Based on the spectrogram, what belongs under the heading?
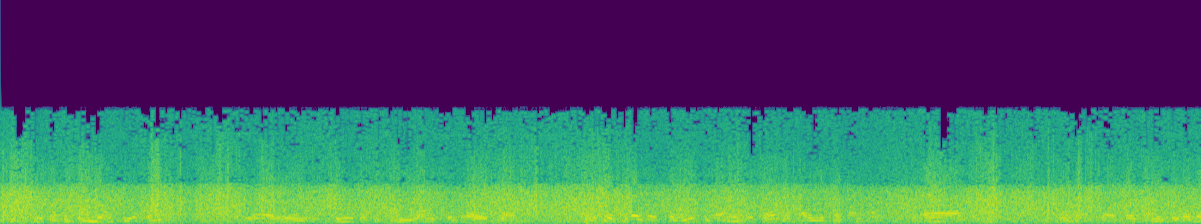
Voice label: R. Western 3.305MHz

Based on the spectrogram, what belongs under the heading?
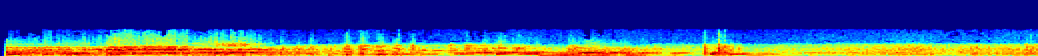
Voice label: Radio Republik Indonesia Palangkaraya 3325kHz

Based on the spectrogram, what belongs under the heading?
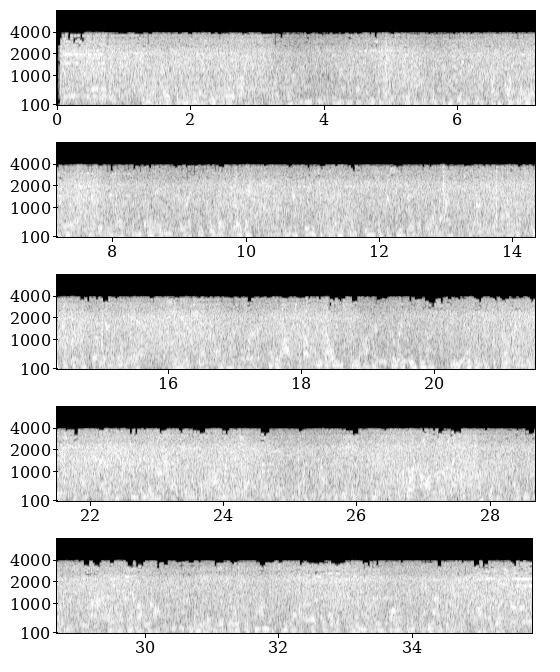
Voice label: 5070kHz; WWCR

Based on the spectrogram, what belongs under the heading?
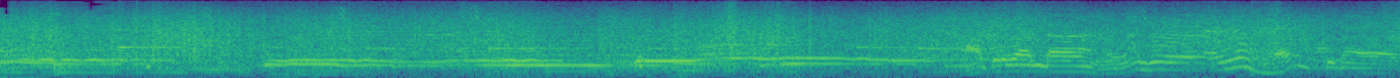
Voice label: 5030kHz; Radio Television Malaysia Sarawak

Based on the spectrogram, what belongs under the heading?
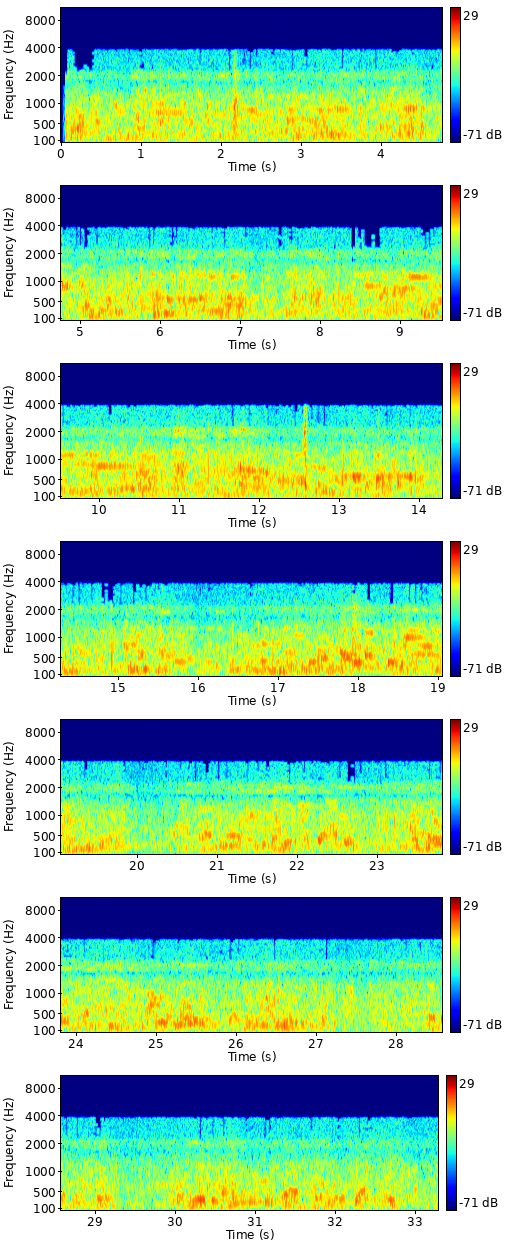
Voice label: Radio Senado 5990kHz

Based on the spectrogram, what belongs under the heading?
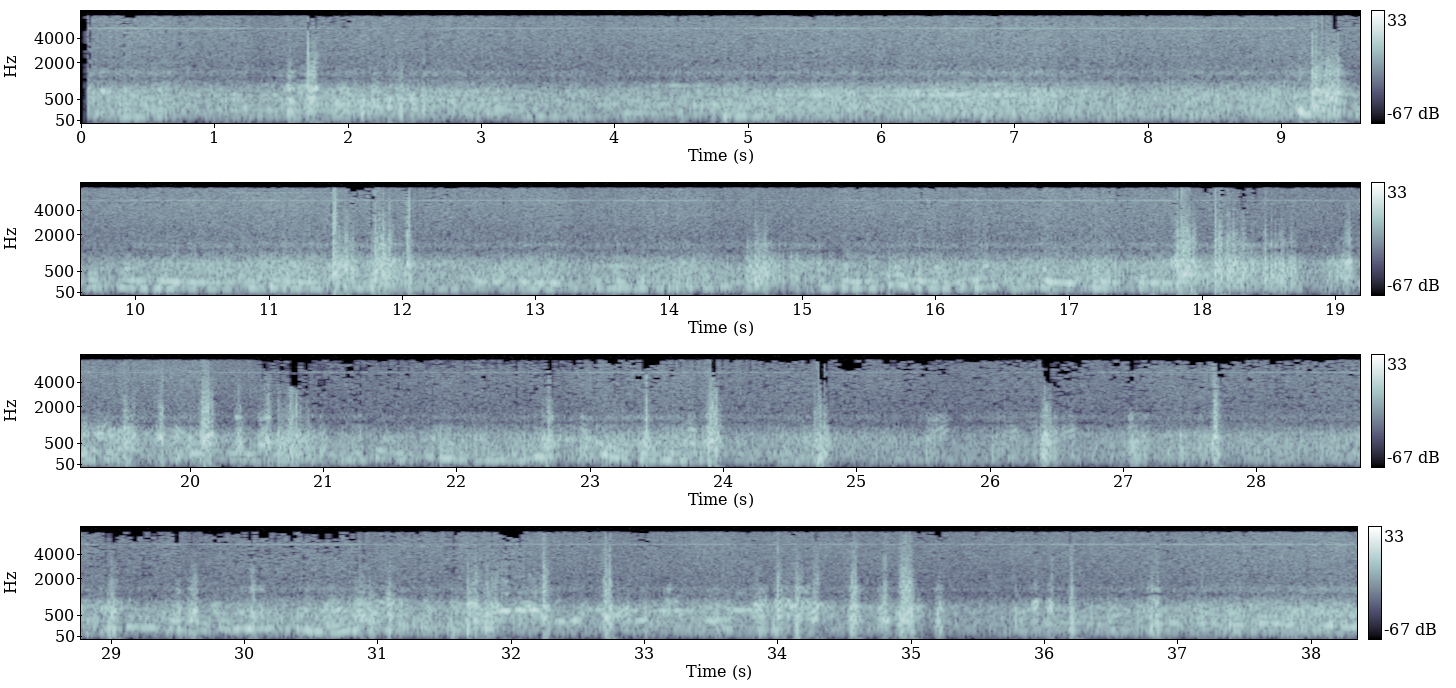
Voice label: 3315kHz; Radio Manus

